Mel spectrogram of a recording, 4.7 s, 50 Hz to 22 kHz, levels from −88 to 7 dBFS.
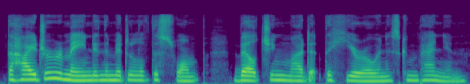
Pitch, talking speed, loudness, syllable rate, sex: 185 Hz, 215 wpm, -18 LUFS, 5.8 syllables/s, female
